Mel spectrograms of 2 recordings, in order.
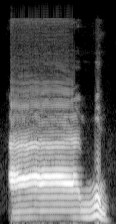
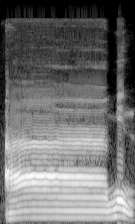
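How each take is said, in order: The two takes are said the same way.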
